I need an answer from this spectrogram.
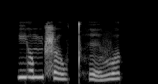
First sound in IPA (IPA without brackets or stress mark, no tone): j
